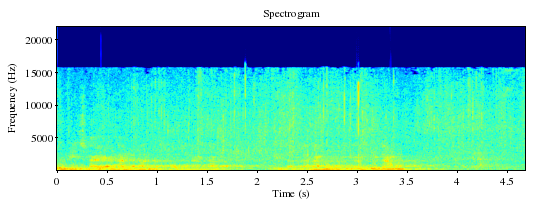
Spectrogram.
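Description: A man chants steadily into a microphone.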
